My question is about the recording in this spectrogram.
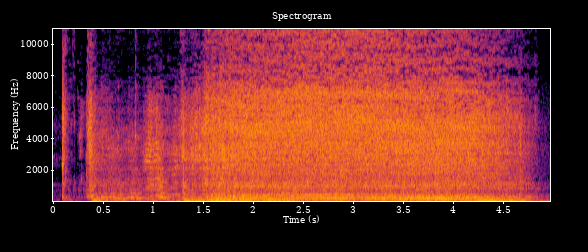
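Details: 1972 Barth motorhome big-block, first start after 15 years, fuelled by gas poured in the carburetor: catches, roars flat out with the throttle stuck wide open, then fades; fuel pump delivers nothing.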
